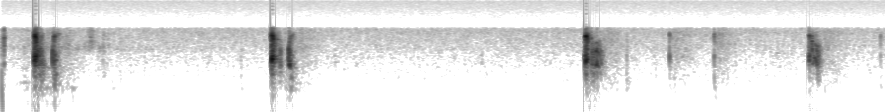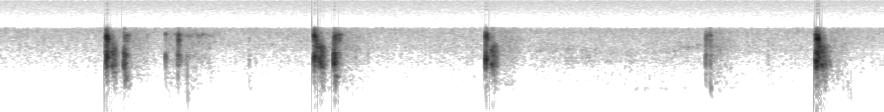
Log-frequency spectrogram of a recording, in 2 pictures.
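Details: Baby boy with hiccups after every meal, as also during pregnancy: about nine short, abrupt hiccups at fairly regular intervals of roughly two seconds, separated by silence; infant hiccups.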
